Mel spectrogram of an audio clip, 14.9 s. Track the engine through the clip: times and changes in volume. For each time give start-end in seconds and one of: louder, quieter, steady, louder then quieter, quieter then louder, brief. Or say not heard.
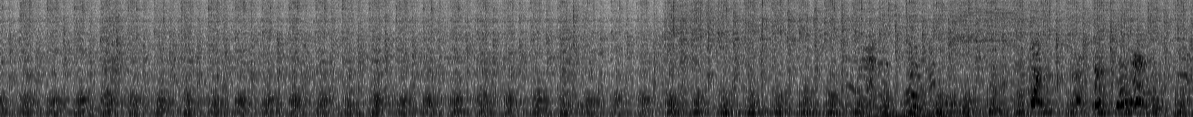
0.0-14.8 steady.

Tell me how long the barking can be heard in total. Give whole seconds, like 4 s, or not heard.
4 s.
